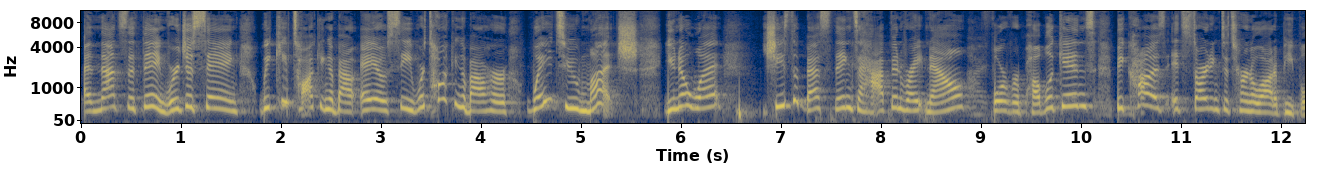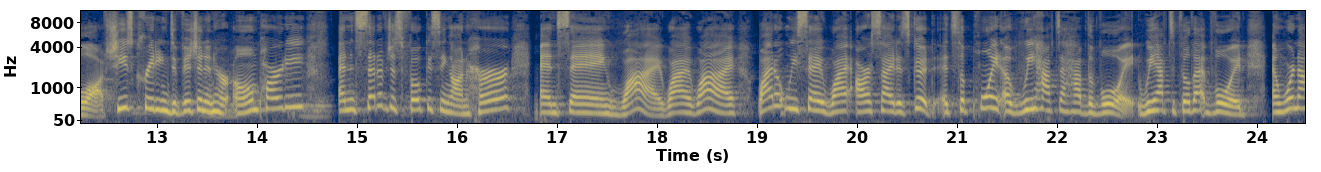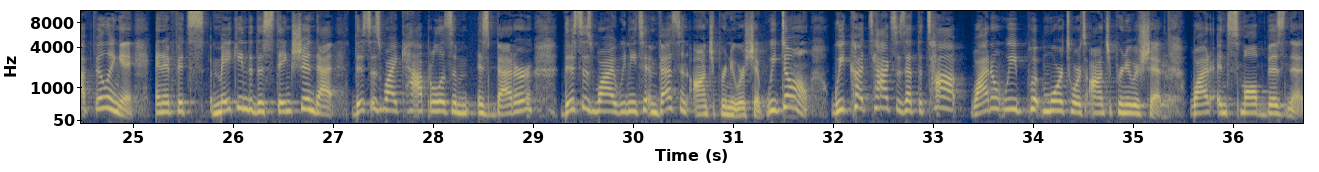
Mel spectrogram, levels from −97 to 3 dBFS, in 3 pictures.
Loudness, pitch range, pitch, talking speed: -18 LUFS, 230-310 Hz, 260 Hz, 215 wpm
